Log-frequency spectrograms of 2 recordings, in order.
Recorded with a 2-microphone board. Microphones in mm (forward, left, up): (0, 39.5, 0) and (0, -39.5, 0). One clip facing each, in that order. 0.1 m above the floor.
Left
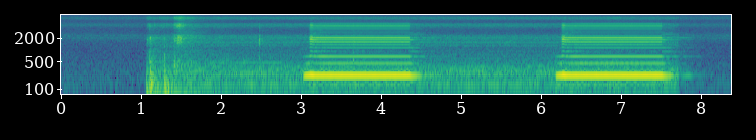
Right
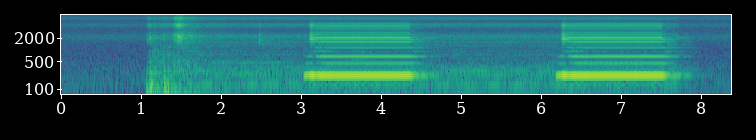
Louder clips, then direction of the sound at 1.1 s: Left 5 dB; 40° left (ahead or behind).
